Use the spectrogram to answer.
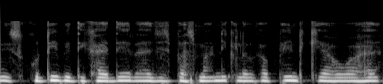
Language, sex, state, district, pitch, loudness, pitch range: Hindi, male, Jharkhand, Palamu, 165 Hz, -15 LUFS, 160-170 Hz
